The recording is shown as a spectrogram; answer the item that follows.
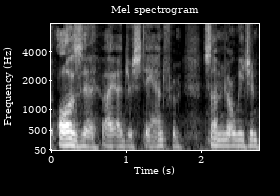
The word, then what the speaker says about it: Åse: And it's wonderful to compare it to the previous work in the suite, which is Ozzy's Death, or it's pronounced actually Åse, I understand, from some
